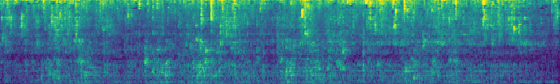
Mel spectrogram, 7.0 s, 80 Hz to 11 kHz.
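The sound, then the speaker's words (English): A tap runs steadily for about 30 to 60 seconds, water splashing and gurgling through the bark compost of a potted orchid in a plastic pot, a continuous even rush with small fluctuations and no voices. “And I'm literally going to turn the tap on and start looking at the clock.”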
